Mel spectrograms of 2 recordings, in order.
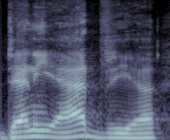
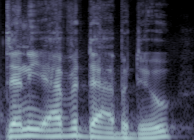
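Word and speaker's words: Deni Avdija: I think that this could be a Kamara and Denny Avdia. Yes, I could say his name correctly. Not Denny Avadabadu. even though that's more fun to say.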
